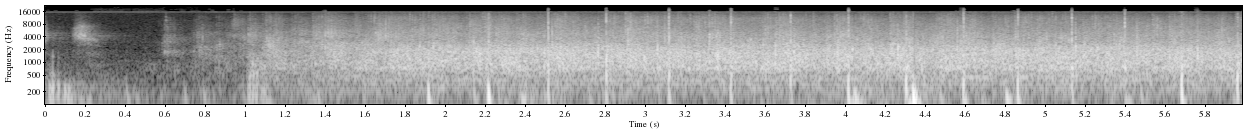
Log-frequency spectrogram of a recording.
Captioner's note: applause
